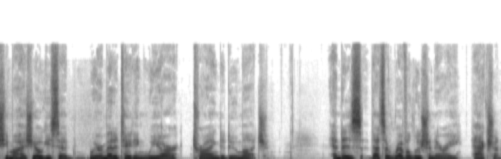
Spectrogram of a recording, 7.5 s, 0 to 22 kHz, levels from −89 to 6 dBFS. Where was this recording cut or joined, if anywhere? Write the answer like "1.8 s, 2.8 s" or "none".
1.4 s, 2.9 s, 5.1 s, 5.4 s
